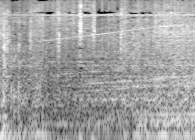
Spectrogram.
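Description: Sound design for an animated logo intro: a steady rushing noise over a low rumble, with a faint rising whine and a few soft clicks.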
